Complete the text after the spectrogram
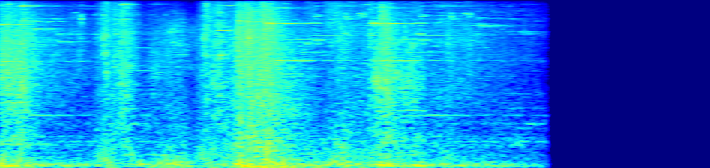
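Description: Magic blasts and clashing hits burst in a fight.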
